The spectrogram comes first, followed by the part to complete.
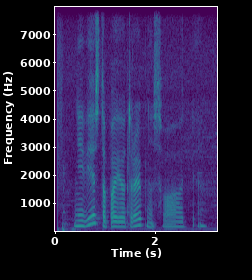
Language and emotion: Russian, sad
